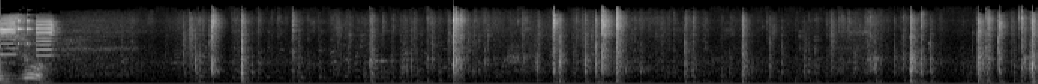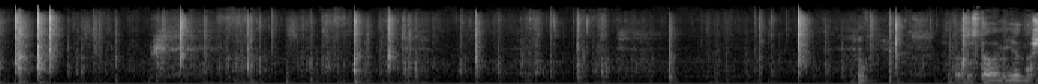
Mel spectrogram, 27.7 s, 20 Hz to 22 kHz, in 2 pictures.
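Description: Lenovo G570 laptop keyboard being pried loose with a plastic pry tool: irregular sharp plastic clicks and snaps as the retaining latches release and the keyboard and its keys knock and rattle, some in quick clusters.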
